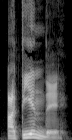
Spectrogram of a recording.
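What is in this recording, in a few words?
"atiende", Spanish, male; mekanta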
